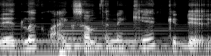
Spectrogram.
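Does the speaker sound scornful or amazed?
amazed. It is said with an amazed, wondering tone.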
